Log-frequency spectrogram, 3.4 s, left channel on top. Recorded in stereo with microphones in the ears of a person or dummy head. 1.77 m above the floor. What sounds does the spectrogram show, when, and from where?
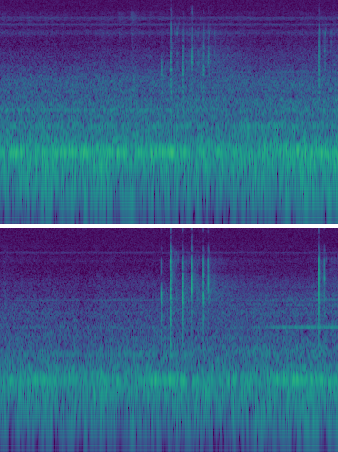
1.6 s tapping: 45° right (ahead or behind), 1.1 m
